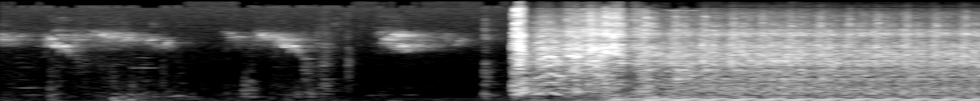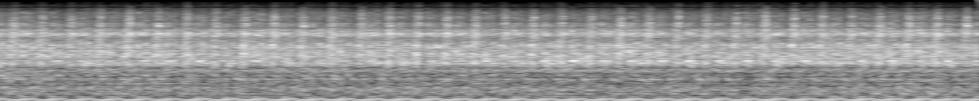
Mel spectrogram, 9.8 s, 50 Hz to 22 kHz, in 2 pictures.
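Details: 1993 Ford F-250 7.3 IDI diesel after turning the injection pump up and purging air: cranks briefly, catches, settles into steady even clatter about 200 beats a minute; sounds much better, burning a little oil, normal idle.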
